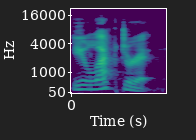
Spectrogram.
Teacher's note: Notice that the suffix ate takes on a muffled schwa sound of or I rather than a clear long A sound because suffixes are rarely accented in English words.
